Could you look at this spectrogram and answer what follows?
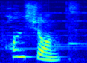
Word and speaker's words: penchant: It's actually pronounced penchant.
